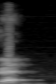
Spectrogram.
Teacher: क्यों कहते हैं, हम लोगों ने समझ लिया, क्योंकि इसका स्वर की भी तरह उच्चारण होता है, और जब इसका उच्चारण करते हैं तो जो मुंह होता है वो लगभग खुला सा रहता है, और जो र है, जब हम इसका उच्चारण करते हैं तो जिह्वा क्या होती है, तुरंत मुड़ जाती है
